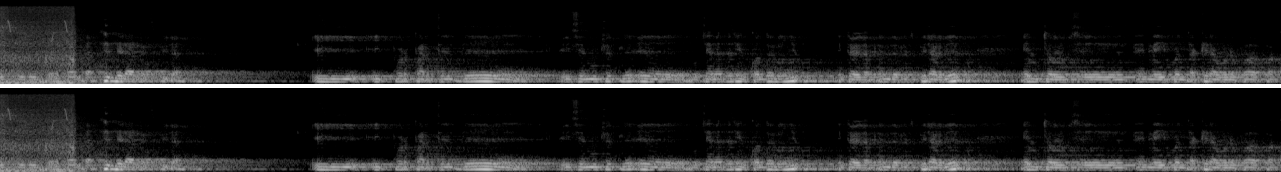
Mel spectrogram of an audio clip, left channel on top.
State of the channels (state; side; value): identical; both; correlation 1.00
